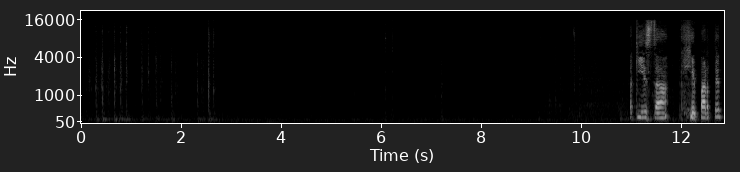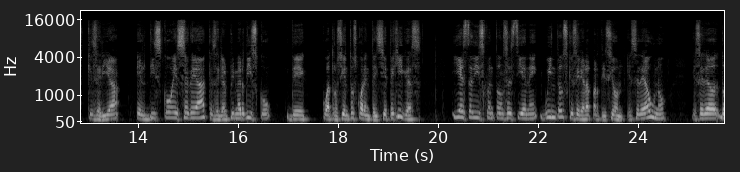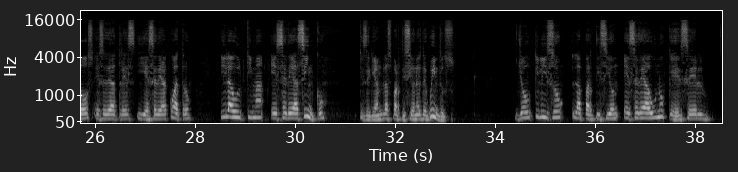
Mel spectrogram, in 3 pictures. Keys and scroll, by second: 0.0-2.3 typing, 2.5 Return, 24.4 Down, 25.4 Down, 26.5 Down, 28.5 Down, 28.7 Down, 28.9 Down, 29.1 Down, 29.2 Down, 29.4 Down, 29.5 Down, 35.1-36.2 Up.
